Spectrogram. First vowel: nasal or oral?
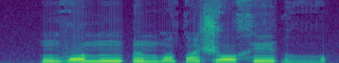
nasal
